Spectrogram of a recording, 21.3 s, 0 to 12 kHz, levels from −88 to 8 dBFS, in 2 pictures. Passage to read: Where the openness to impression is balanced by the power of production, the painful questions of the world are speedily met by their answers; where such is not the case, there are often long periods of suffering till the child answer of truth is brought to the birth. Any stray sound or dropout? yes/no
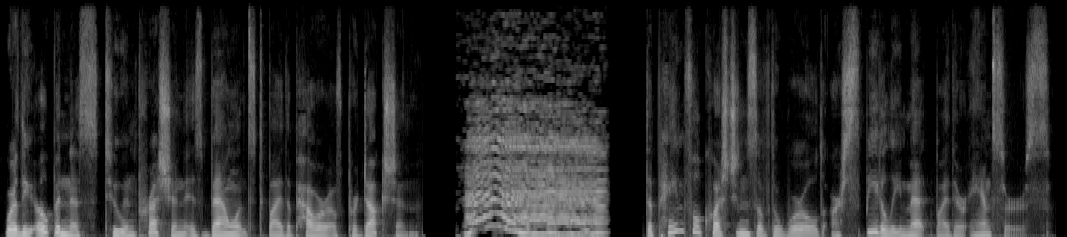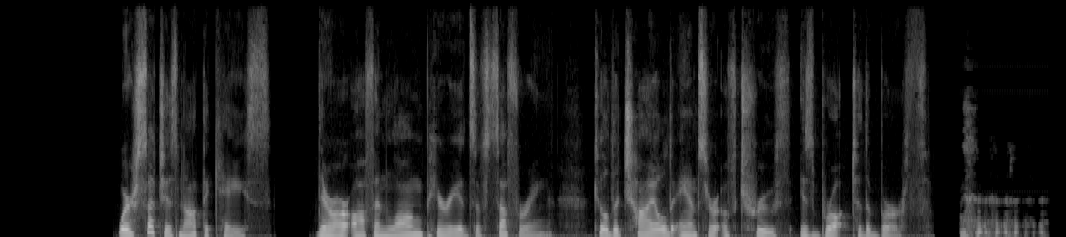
yes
